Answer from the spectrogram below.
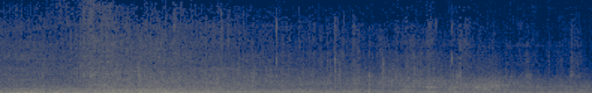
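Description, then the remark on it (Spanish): A car engine rumbles steadily with broad road noise as a woman gets in and the car pulls off and drives away, holding a fairly constant level that eases slightly near the end. “Una mujer se monta en el coche y se marcha.”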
